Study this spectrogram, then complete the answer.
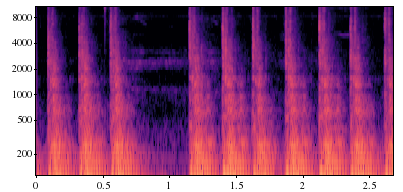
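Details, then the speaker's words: Mercedes E-Class W212/S212 door: bass beats from music each followed by tinny metallic buzz inside door, caused by loose door reinforcement brace rattling; also heard when slamming the door; the brace needs reinforcing. "Wenn ihr das Geräusch habt, dass die Tür so eklig klappert, so. Hört ihr das? Dieses metallische Nachklappern."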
